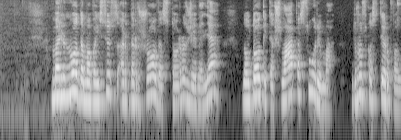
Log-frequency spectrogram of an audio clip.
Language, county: Lithuanian, Tauragė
